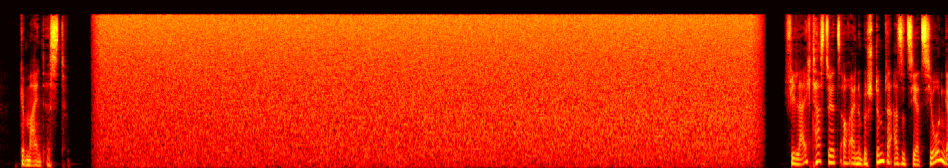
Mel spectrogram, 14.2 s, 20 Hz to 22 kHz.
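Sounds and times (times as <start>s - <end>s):
speech: 0.3s - 1.5s, 11.8s - 14.2s
white noise hiss: 1.4s - 11.5s.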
